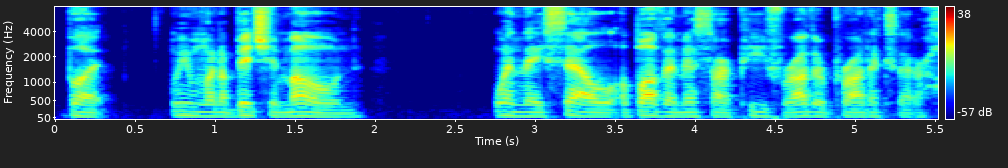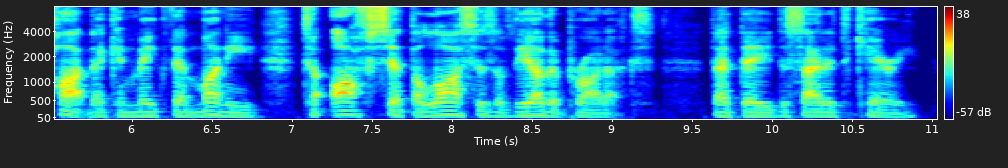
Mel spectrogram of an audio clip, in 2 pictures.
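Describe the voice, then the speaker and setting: A man with a hoarse, worn-out voice from being sick, delivering a blunt, profane, exasperated rant to camera as a card-game video host. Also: sits low, fairly even intonation, normal speed. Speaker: trading card game YouTuber. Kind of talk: ranting video commentary.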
